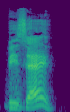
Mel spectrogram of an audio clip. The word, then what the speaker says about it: Bizet: Bizet.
